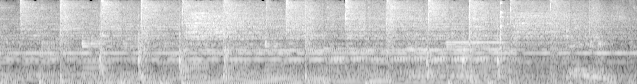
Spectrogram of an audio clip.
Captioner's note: banging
